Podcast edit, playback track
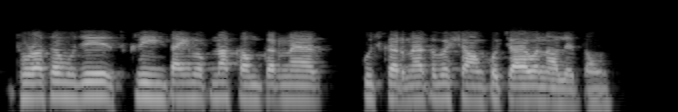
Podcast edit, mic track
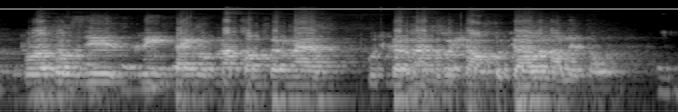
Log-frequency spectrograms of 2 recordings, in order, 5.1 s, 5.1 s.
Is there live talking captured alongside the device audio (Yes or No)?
Yes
